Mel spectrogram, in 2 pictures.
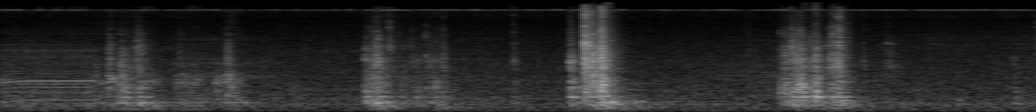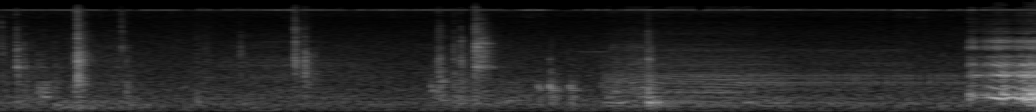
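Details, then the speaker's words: Admiral TV/VCR combo loading a tape: irregular whirring and clacking bursts as the mechanism labors to pull the tape in, then it ejects it; the VCR tape load mechanism is straining. "Ooh, sounds like it's laboring. Yep, kicks it. It'll kick it out."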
